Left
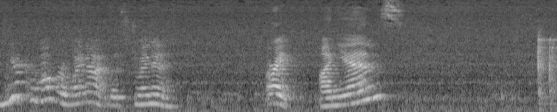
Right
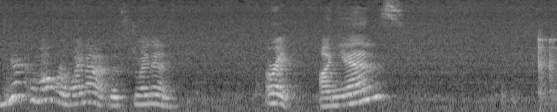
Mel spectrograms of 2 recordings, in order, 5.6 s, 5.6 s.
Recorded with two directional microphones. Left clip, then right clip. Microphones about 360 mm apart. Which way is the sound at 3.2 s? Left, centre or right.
Centre.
